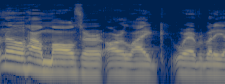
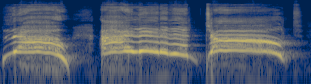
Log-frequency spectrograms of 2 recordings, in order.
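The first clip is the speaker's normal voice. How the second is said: put-on shrieking high and loud like a scared child, drawn out; high crying scream; 16 dB louder, much slower than usual. Husband retells shrieking at the mall kiosk lady, high crying scream. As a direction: wail it like a frightened kid. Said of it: "He literally was screaming".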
